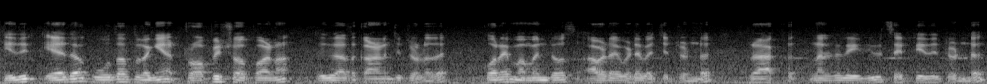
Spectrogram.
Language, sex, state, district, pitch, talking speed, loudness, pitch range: Malayalam, male, Kerala, Kasaragod, 100 Hz, 95 wpm, -20 LUFS, 95-110 Hz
